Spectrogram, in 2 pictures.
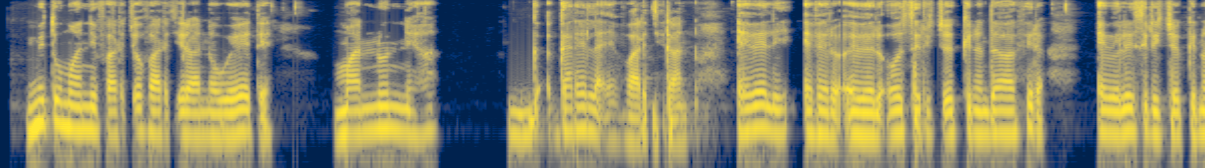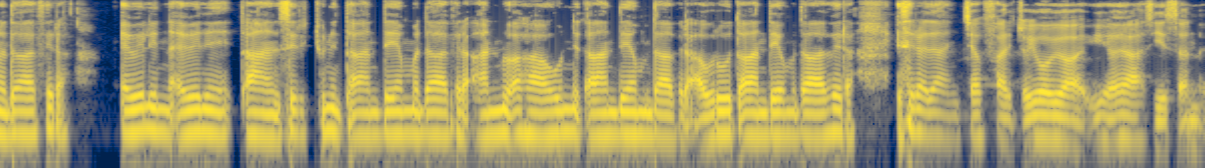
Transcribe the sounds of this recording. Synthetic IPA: mɪt̪ʊmɐnːɪfɐɾt͡ʃʼɔfɐɾt͡ʃʼɪɾɐnːɔwe̞ːt̪ɛ | mɐnːʊnːɪhɐ | ɡɐɾɛlɐʔɛfɐɾt͡ʃʼɪɾɐnːɔ̥ʔɛbɛlɪfɛɛfɛlɔʔɔsɪɾɪt͡ʃːɔkːɪnɔd̪aːfɪɾɐʔɛbɛlɪsɪɾɪt͡ʃːɔɪkːɪnɔd̪aːfɪɾʔɐ̰ | ʔɛbɛlɪnːɐʔɛbɛlɪt̪ʼaːnsɪɾt͡ʃʊnːɪt̪ʼaːnd̪e̞ːmːɐd̪aːfɪɾɐ̰ʔɐnːʊɐkaːhʊnːɪt̪ʼaːnd̪e̞ːmːʊd̪aːfɪɾɐ̰ʔɐ̰bɾuːt̪ʼaːnd̪e̞ːmːɐd̪aːfɪɾɐɪsɪɾɐd̪ant͡ʃɐfɐɾt͡ʃʼɔjoːjaːsiːsɐnːɔ

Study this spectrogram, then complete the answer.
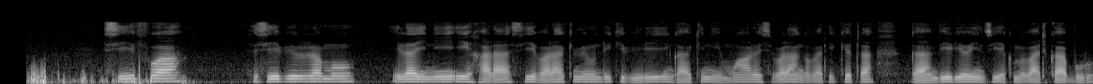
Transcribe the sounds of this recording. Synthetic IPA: sifwa | sisiβiɾuɾamo | ḭlajiniixalasiβalakimiuːndukiβiliŋɡakinimwaːlo̞siβalaːŋɡaβaɾiketaŋɡaːmbiːlijo̞iːnzuje̞kamaβaːti̥kabulu

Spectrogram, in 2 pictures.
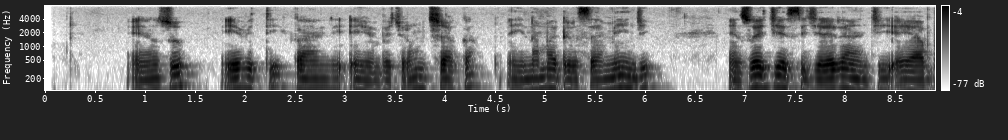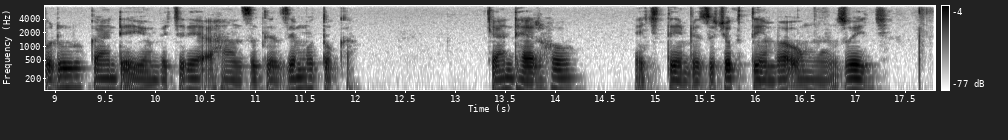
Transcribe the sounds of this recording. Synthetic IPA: e̞̰nzu | jeβitikaːndḭʔejoːmbeciɾomuci̥ʃakaejinamadiɾisamiːɲɟi | e̞̰nzwe̞ːɟiesiɟiɾe̞ɾaːɲɟie̞̰jaβuɾuɾukaːndiḛjo̞ːmbe̞ciɾe̞a̰haːnziɡaze̞mo̞to̞kʰa | kaːndihaɾiho̞ | e̞̰ci̥te̞ːmbe̞zoco̞ːku̥teːmbaʔomuːnzwe̞ːɟi

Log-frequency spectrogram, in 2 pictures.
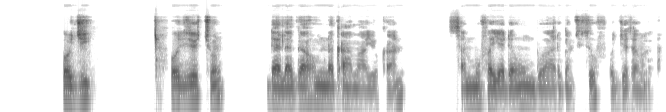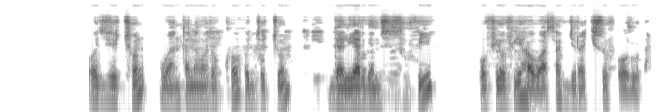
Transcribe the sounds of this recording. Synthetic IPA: hɔd͡ʒiːd͡ʒɛt͡ʃːuːn | d̪ɐlɐɡaːhʊmnɐkʼaːmaːjo̞ːkʰaːn | sɐmːuːfɐjːɐd̪ɐmuːnbʊʔaːɐɾɡɐmsɪ̥suːfhɔd͡ʒːɛt̪ɐmṵːᶑɐ̥ | hɔ̰d͡ʒd͡ʒɛt͡ʃːuːnwaːnt̪ɐnɐmɐt̪ɔkʰːɔhɔd͡ʒːɛt͡ʃːuːŋɡɐliːɐɾɡɐmsɪ̥suːfɪ | ʔɔfjoːfɪɦɐwːaːsaːfd͡ʒɪɾaːt͡ʃːɪ̥suːfo̞ːluːᶑɐ̥

